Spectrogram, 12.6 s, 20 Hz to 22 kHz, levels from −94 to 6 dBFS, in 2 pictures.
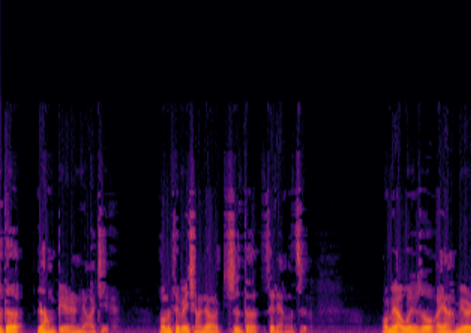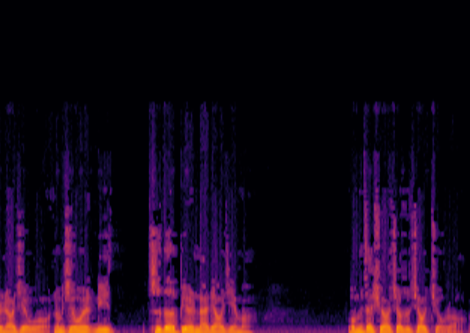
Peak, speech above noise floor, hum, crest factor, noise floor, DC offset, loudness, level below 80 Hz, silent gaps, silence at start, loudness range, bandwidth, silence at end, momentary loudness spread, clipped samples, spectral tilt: -8 dBFS; 35 dB; none; 18 dB; -59 dBFS; under 0.1%; -26 LUFS; -46 dBFS; none; 0 s; 5 LU; 9.8 kHz; 0.15 s; 12 LU; under 0.1%; -7.5 dB/octave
